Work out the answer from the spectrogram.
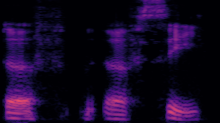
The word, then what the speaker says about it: erfc: so the error functions um pronounced earth of c are defined as follows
